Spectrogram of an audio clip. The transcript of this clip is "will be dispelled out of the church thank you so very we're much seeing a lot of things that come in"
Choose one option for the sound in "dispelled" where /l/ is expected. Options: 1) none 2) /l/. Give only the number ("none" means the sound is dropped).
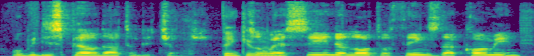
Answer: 2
